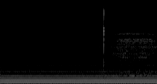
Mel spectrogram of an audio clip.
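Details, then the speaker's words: A Dowell iPower 3 kW hybrid inverter, newly wired and first powered up without protection devices, gives a steady low mains hum with tonal lines and an occasional faint tick. The owner dislikes the buzzing; the cause is not confirmed. "No my będziemy się bawić buczy Nie podoba mi się to nie że to"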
